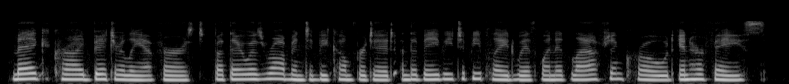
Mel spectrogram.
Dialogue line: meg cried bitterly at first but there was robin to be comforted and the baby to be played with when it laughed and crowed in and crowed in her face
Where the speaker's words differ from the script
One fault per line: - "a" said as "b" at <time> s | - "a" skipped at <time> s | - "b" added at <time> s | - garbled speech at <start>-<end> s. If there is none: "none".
- "and crowed in" skipped at 6.9 s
